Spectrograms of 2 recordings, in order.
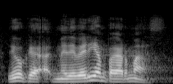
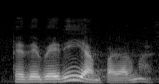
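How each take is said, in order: First: Said in the usual way. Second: Slow, soft echo of a claim; eco reflexivo. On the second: Retold or imitated. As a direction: repeat it slowly and quietly, weighing it. Repite pensativo la frase de ella. (repetición lenta, suave y reflexiva)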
